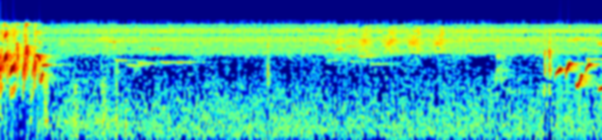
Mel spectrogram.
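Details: Aceh White-rumped shama giving two short bursts of rich, rapid whistled notes, one at the start and one at the end, separated by a steady high hiss.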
